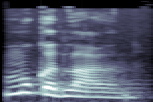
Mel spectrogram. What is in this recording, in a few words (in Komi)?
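"мукӧдлаын", Komi, female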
